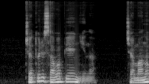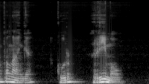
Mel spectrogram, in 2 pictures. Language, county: Lithuanian, Vilnius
